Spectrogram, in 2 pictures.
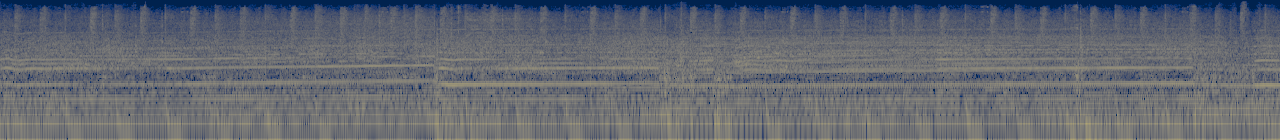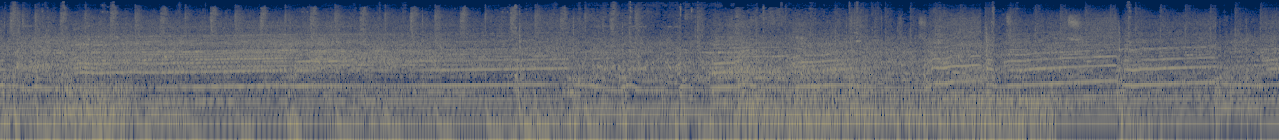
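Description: A race car engine in The Crew Motorfest screams steadily near and loud, its pitch climbing and dropping again and again through gear changes and corners, with no voices over it.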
